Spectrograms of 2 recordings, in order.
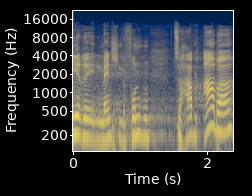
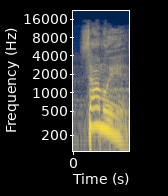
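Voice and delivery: God calling out; 7 semitones higher, 5 dB louder than usual. Retold or imitated. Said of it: "hört er wieder eine Stimme".

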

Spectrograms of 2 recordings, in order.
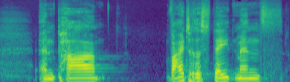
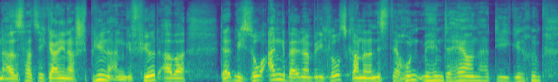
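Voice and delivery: ordinary talk

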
